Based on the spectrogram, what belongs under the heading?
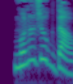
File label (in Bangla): Pay attention Bangla; Time and Routine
